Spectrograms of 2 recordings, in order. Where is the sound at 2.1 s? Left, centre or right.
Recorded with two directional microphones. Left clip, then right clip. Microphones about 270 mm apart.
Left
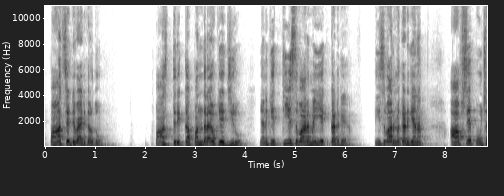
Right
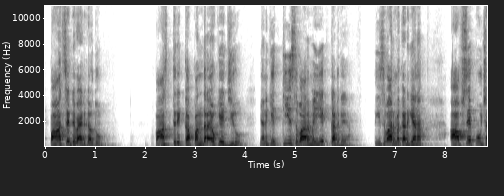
Centre.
